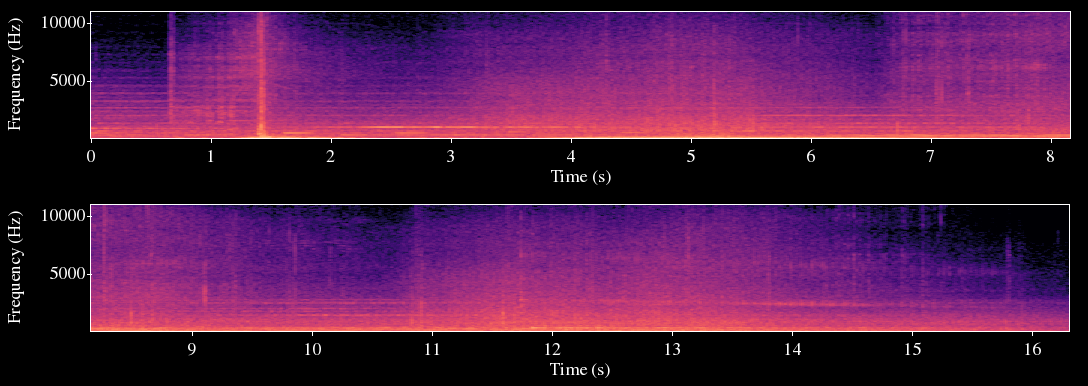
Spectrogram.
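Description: A car door shuts with one sharp thump about a second and a half in. Then a sedan's engine rumbles as the car pulls away and drives past, loudest around five seconds in and slowly fading, under background music.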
